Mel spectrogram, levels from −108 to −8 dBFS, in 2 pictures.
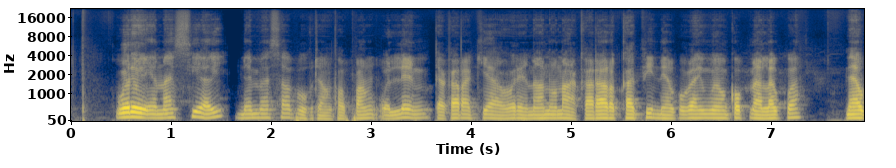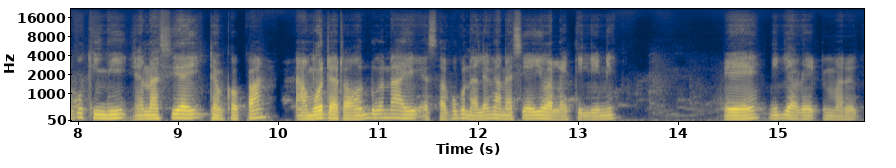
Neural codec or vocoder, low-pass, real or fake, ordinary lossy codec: codec, 44.1 kHz, 3.4 kbps, Pupu-Codec; none; fake; none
